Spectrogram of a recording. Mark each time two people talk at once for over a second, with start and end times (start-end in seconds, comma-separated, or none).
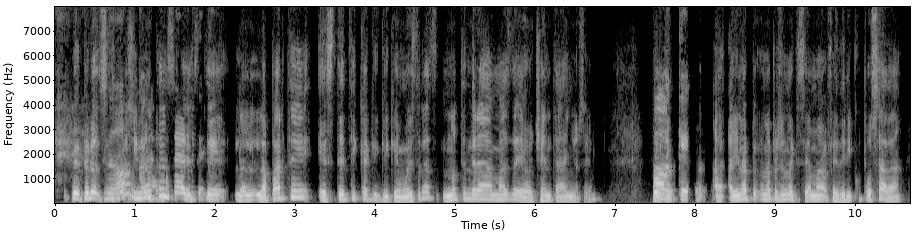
0.6-1.9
